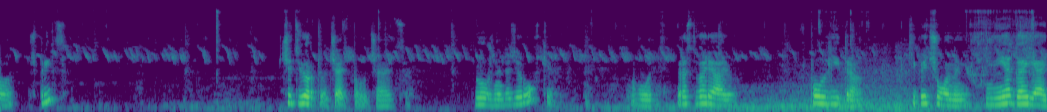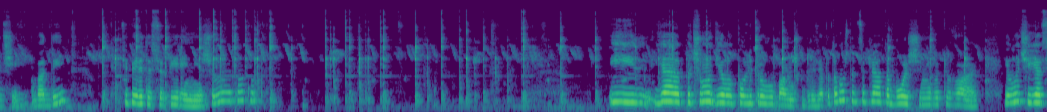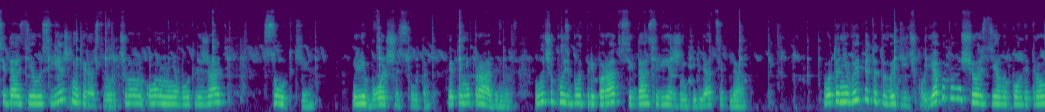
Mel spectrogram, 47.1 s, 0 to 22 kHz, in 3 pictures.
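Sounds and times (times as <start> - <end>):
chicks peeping: 0.0 - 47.0
spoon clinking in glass jar: 17.2 - 25.8.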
